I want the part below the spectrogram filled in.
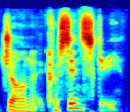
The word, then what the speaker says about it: John Krasinski: So you had a situation where the director, I'm going to try and pronounce his name properly now, John Krasinski, that's it, was interviewed to even do a breakdown of scenes.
